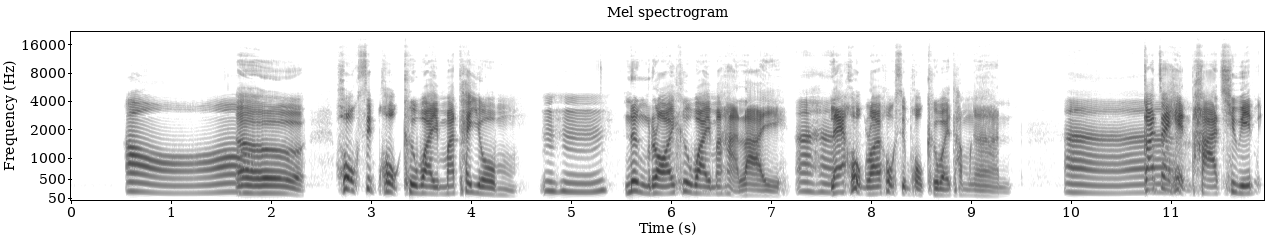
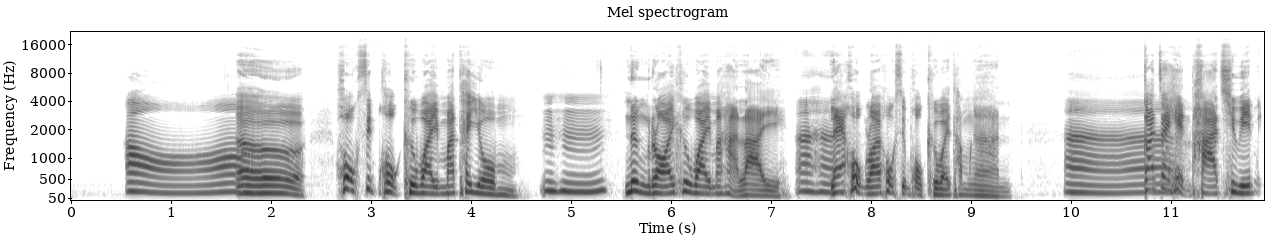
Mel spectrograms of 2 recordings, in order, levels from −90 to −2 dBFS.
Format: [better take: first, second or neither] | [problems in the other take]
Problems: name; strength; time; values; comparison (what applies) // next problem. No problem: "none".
second | thin; somewhat; fading below 300 Hz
